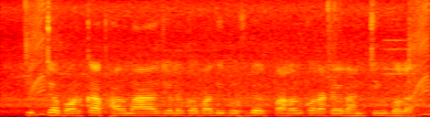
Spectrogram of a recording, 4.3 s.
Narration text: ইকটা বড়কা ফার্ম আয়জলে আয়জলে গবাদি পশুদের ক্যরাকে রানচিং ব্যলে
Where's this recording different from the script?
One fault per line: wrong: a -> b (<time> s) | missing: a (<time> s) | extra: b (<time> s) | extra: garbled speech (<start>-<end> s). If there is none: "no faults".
missing: আয়জলে (1.8 s)
extra: পালল (2.8 s)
